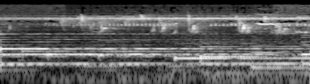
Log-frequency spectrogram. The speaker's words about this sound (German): Die Luft ist heiß und feucht. Und du hörst exotische Vögel singen.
